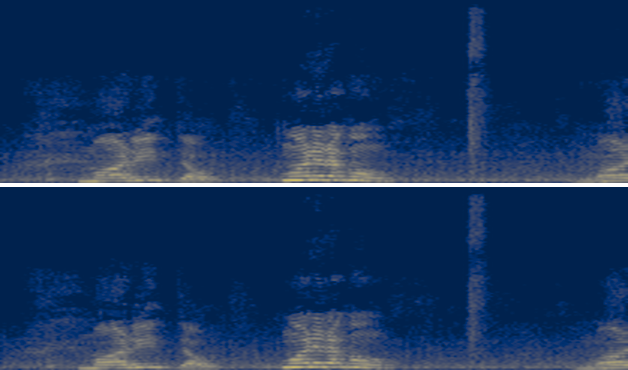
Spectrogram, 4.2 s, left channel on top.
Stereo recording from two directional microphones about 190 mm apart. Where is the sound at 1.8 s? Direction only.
15° right (ahead or behind).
